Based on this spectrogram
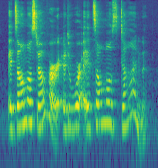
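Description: A bright, sharp tone in a raised, projected voice at a moderate pace. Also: woman. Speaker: TV show reviewer. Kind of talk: casual vlog chat. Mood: emotional, enthusiastic about show. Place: home room.

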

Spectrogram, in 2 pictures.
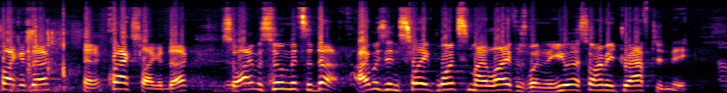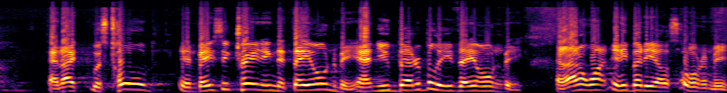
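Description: Amid noticeable background noise, a man with a high pitch talks fairly quickly with ordinary pitch variation. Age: 70s. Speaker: retired army veteran, public commenter. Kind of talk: unprepared public comment. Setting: city council meeting room.

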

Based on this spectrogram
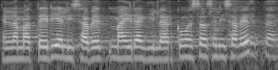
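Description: Light background noise runs under a woman's voice. She talks at a very fast pace with monotone, flat intonation. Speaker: TV show co-host. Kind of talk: host introducing guests. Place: studio.

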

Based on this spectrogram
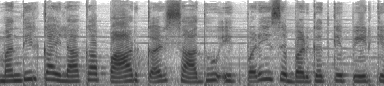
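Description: Pitch moves by an ordinary amount. The voice reads in an unforced way.

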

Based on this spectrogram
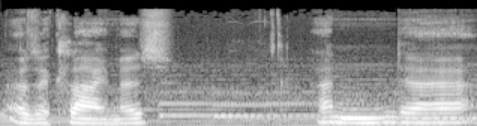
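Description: A man's fairly high-pitched voice over music in the background. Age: 80s+. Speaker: mountain climber and charity fundraiser. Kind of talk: interview answer.

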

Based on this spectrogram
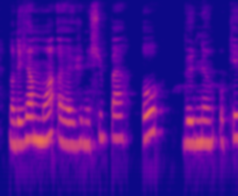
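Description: The voice has a Cameroonian accent and a dark, mellow tone, somewhat breathy with fairly even intonation. The recording is very clean, with a silent background. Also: woman. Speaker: beauty youtuber, cosmetics seller. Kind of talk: vlog talk to viewers. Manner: slow; calm, measured.

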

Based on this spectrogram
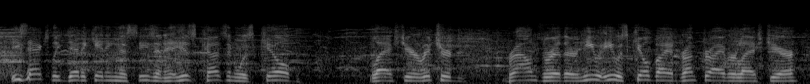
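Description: A man with a high pitch speaks in a raised, projected voice with an animated tone, at a fairly quick pace and very even loudness. Background noise is noticeable. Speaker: color commentator. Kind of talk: live sports commentary. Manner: animated, quick calls of takedowns and reversals.

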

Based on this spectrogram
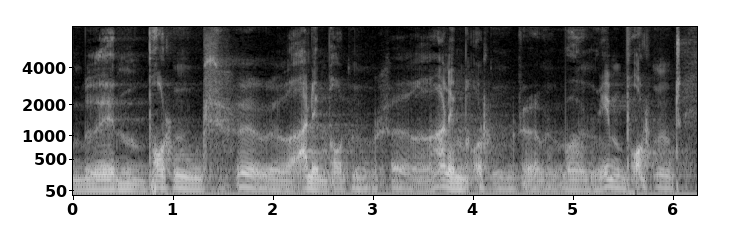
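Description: Against clear background noise, a man uses a put-on character voice at a very slow pace. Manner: muttering in an undertone.

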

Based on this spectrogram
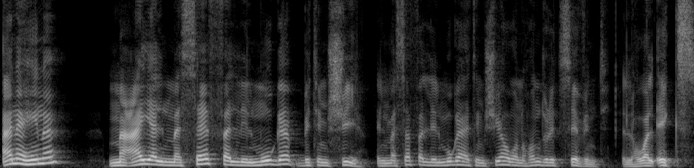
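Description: Speaking with an Egyptian accent, a man uses lively intonation at a fairly high pitch and a moderate pace. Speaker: physics teacher. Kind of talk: tutorial. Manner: casual, conversational.

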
